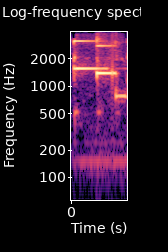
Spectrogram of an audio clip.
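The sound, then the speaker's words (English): A phone gives off a quick run of electronic beeps, steady tones that shift pitch a few times in under a second, fairly loud, with no one speaking. “um, uh, sorry about my phone.”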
